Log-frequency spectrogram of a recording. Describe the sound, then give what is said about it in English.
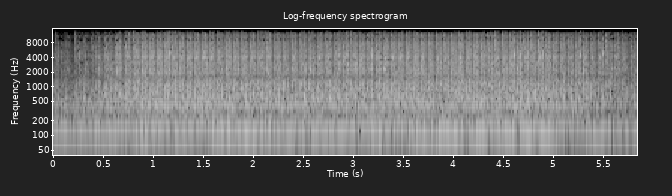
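Old sewing machines, made around World War II, run inside a standalone single-story commercial building in Phoenix, giving a continuous fast rhythmic whir and clatter over a low hum, loud and unbroken. “sewing machines that were probably made around the time of World War II were.”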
